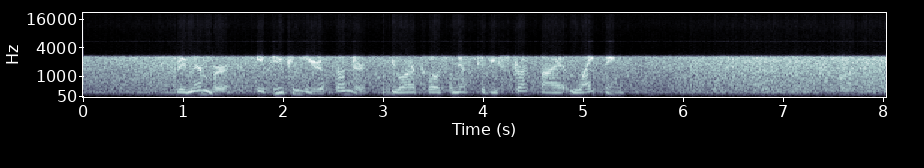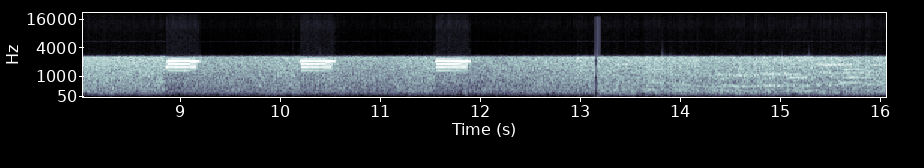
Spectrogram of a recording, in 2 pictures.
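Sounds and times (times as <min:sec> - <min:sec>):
radio static hiss: 0:00.0 - 0:14.5
two-tone digital squawks: 0:08.9 - 0:09.2, 0:10.2 - 0:10.6, 0:11.6 - 0:12.0.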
